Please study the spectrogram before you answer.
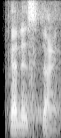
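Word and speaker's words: نستعين: Iyaka na'budu wa iyaka nastain. Nastain ujungnya sukun. Kalau dimatikan dibaca ujungnya pasti mati.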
